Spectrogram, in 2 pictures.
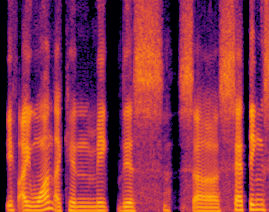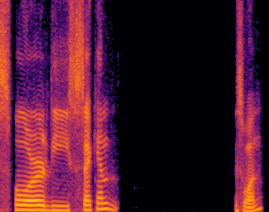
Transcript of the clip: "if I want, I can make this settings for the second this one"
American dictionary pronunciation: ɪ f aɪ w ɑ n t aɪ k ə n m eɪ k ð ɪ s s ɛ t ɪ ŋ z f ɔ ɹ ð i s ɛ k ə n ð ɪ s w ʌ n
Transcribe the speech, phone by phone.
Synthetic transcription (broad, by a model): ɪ f aɪ w ɑ n t aɪ k ə n m eɪ k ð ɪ s s ɛ t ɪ ŋ s f ɔ ɹ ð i s ɛ k ə n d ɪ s w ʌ n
